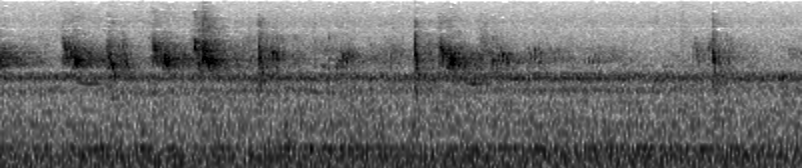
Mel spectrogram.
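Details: A russet sparrow sings in street trees in the Nikko Yumoto hot-spring town, with common sparrows also present: quick, bright chirps in loose bursts every half second or so over a steady high insect-like hum.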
